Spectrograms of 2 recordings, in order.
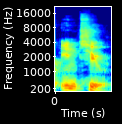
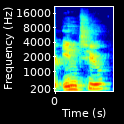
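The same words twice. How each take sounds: First: "into" with the weight on TO; "into", weak then strong; stress on second syllable. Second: "into" with the weight on IN; "into", strong then weak; stress on first syllable. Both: Shown as a demonstration. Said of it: "between how it's stressed".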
